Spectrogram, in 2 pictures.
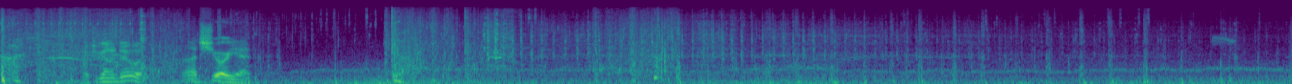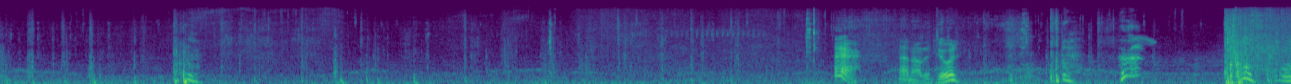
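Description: Footsteps run on stone and dirt.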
